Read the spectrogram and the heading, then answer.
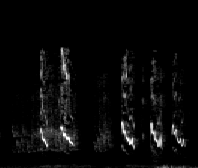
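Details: Common iora lure song meant to make reluctant birds sing: fast falling whistles run together with short buzzy notes in quick bursts, over faint low background rumble.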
